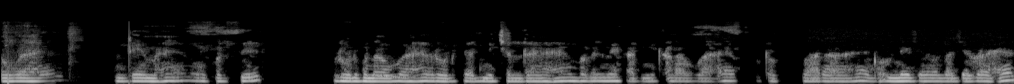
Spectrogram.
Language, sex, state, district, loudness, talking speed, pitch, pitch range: Hindi, male, Bihar, Purnia, -25 LUFS, 135 wpm, 150 Hz, 145-155 Hz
